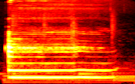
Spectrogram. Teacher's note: Can you tell the tone is high and flat?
